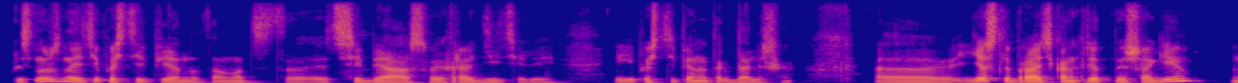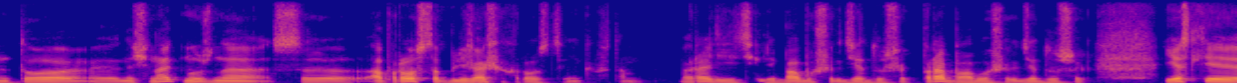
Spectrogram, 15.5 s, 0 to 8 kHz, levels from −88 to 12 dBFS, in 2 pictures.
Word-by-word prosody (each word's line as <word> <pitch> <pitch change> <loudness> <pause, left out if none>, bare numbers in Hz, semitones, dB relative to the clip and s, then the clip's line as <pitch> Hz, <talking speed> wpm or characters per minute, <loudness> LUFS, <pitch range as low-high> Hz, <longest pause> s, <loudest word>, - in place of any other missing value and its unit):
То - - -16
есть 120 - -3
нужно 165 0 +3
идти 165 - -2
постепенно, 130 -8 -2
там, 110 0 -7
от 110 0 -6
с 115 +1 -10 0.3
себя, 115 -5 +1
своих 115 +3 -3
родителей, 110 -2 -5 0.3
и 120 +1 -4
постепенно 130 -1 -2
так 110 -1 -5
дальше. 105 +3 -5 0.5
Э, 110 -1 -2
если 150 +4 +4
брать 140 +1 +6
конкретные 140 +1 +2
шаги, 145 +11 +4 0.5
то, 130 -3 +4
э, 120 -1 -4
начинать 140 +9 -1
нужно 125 -5 0
с, - - -3
э, 120 -2 -2
опроса 155 +5 +4
ближайших 115 +4 0
родственников 105 0 -9
там: - - -18 0.2
родителей, 110 -5 -3
бабушек, 125 0 0
дедушек, 110 0 -6
прабабушек, 110 -6 +2
дедушек. 110 0 -4 0.4
Если, 150 -1 +6
120 Hz, 140 wpm, -24 LUFS, 110-135 Hz, 0.5 s, брать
